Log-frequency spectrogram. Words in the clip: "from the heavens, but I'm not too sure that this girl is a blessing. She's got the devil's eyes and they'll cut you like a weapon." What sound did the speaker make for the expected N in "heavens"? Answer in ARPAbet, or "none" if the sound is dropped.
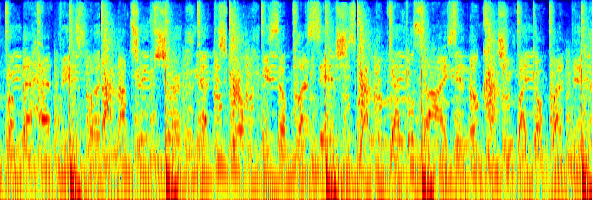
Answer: none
